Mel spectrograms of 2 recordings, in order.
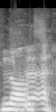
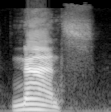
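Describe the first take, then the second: First: The vowel sounds like the one in 'con'. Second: The vowel sounds like the one in 'dance'. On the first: This is the usual way to say it. The speaker calls it right. "He never says nonce correctly" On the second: This imitates how someone else mispronounces it. The speaker calls it wrong. "he says nance"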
